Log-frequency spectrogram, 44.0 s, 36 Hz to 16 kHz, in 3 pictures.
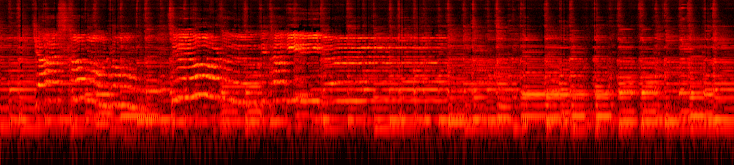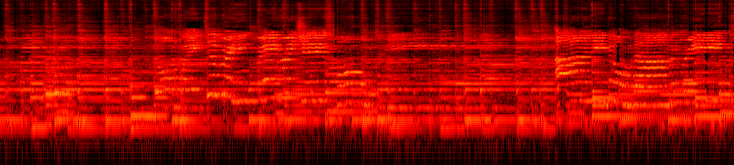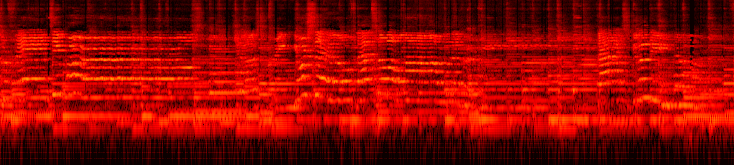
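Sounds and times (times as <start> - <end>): acoustic guitar playing: 0.0 - 44.0
woman singing: 0.6 - 9.7, 17.7 - 24.7, 25.8 - 44.0.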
